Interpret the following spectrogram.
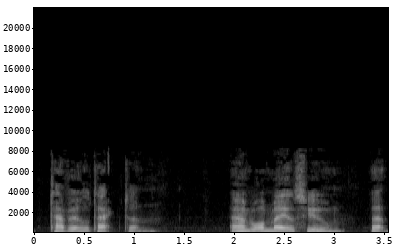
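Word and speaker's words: Tanville-Tankerton: an authorial footnote that the duke's family name spelt tanville tankerton is to be pronounced taviltekten and one may assume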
